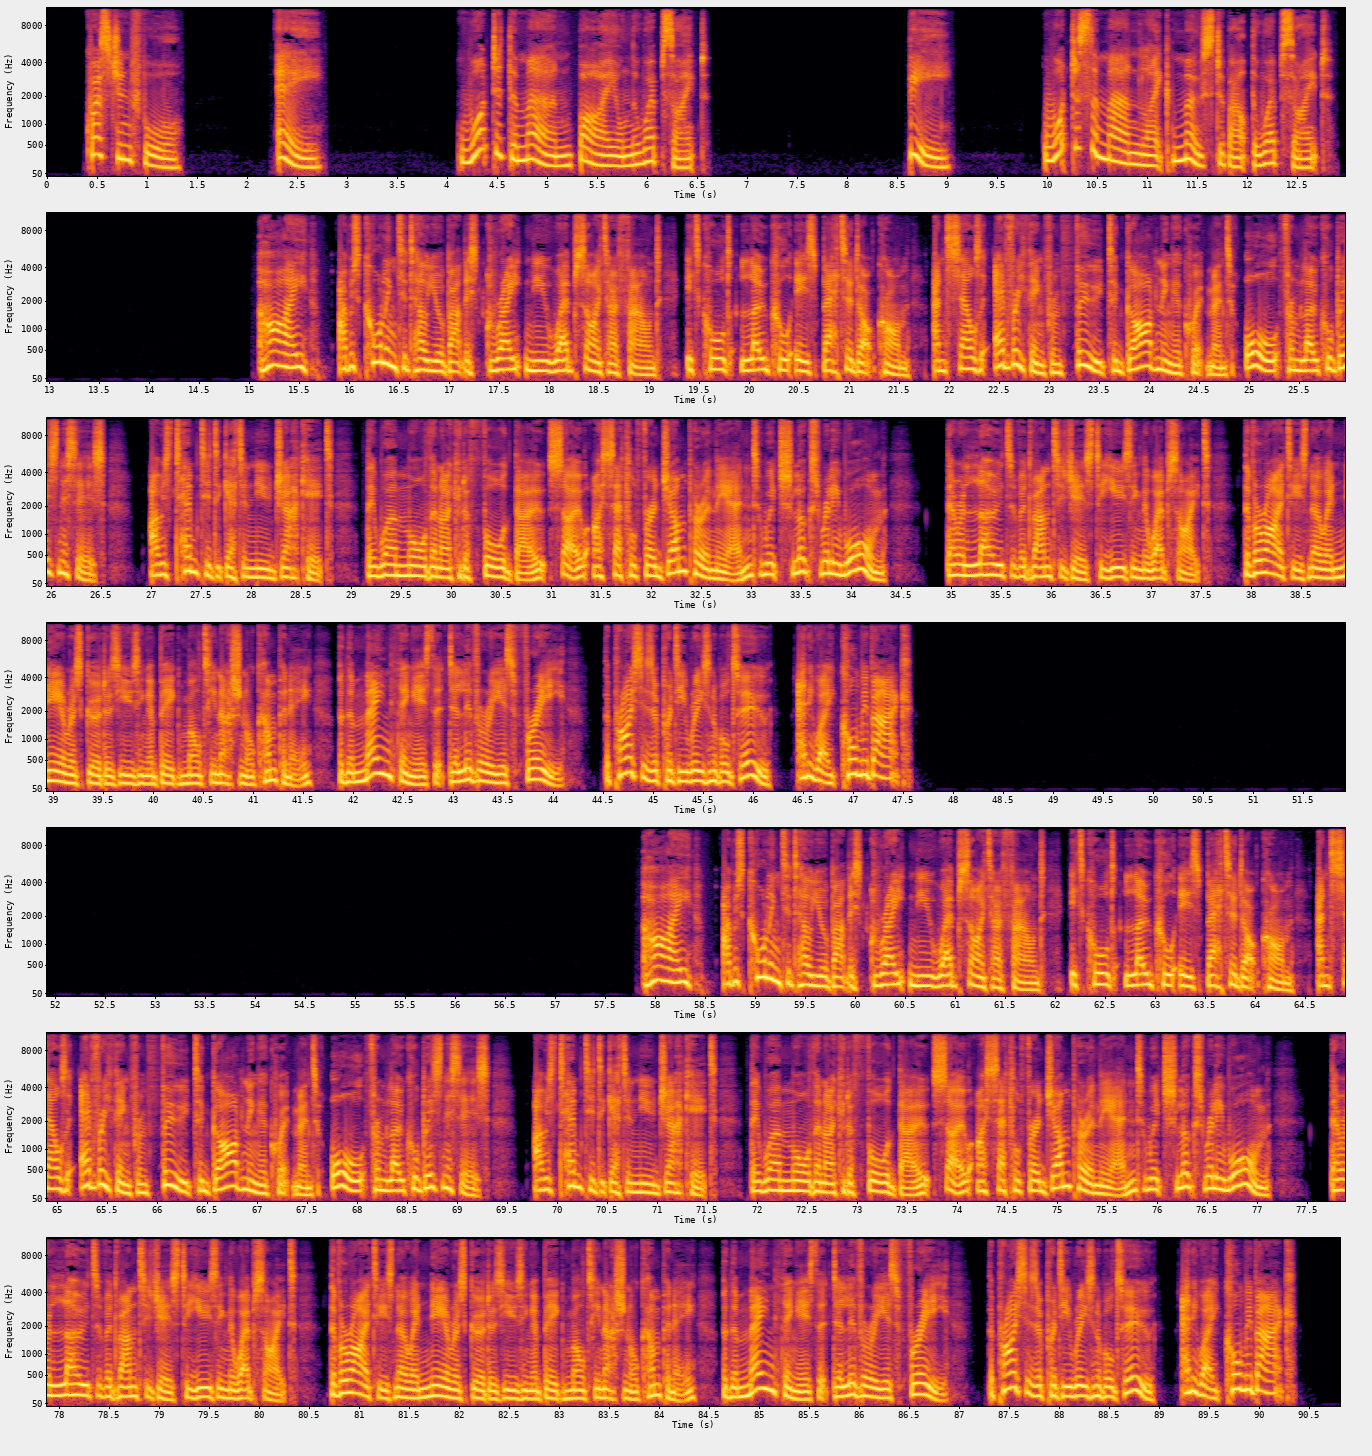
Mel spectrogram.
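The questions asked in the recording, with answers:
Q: What did the man buy on the website?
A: a jumper

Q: What does the man like most about the website?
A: free delivery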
